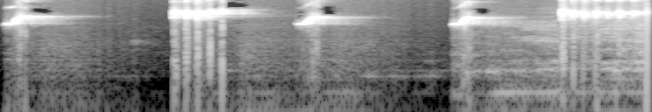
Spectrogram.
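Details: Konin sunbird singing to stimulate other birds: sharp high chirps sliding down, mixed with brief fast buzzy trills; a faint low hum appears toward the end.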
